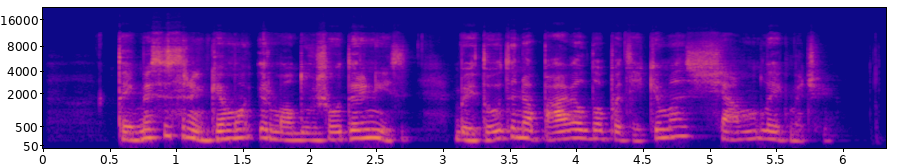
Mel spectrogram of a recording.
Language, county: Lithuanian, Vilnius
